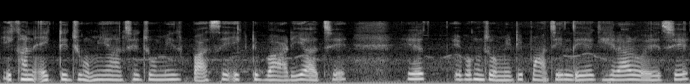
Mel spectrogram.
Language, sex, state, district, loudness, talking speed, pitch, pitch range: Bengali, female, West Bengal, Dakshin Dinajpur, -17 LUFS, 140 wpm, 220 Hz, 210-230 Hz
